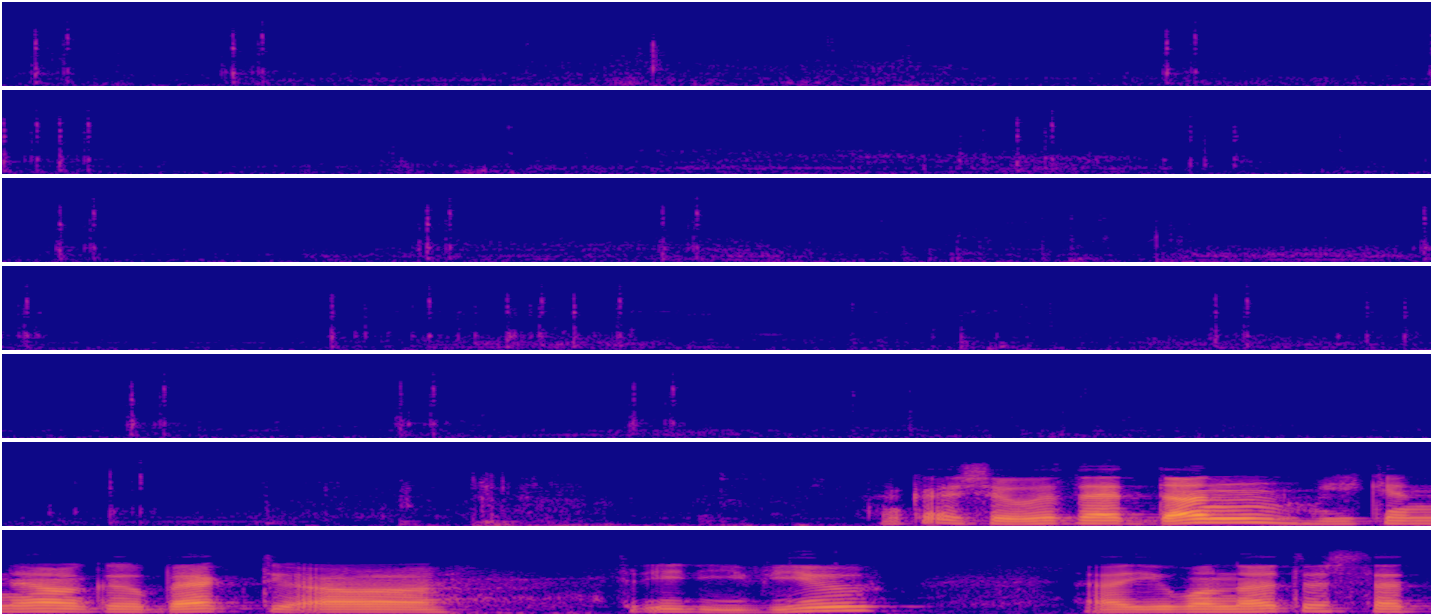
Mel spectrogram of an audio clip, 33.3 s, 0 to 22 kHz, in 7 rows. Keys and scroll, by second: 2.8 ctrl+v, 6.5 ctrl+c, 13.2 ctrl+v, 17.7 ctrl+c, 22.7 ctrl+v.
